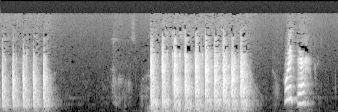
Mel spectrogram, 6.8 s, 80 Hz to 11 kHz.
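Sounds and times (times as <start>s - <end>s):
knocking on a hotel room door: 0.0s - 1.2s, 3.0s - 5.2s.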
